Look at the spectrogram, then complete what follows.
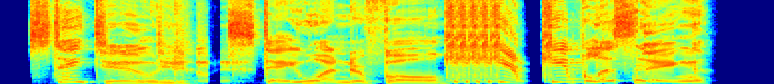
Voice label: Vocals radio voice sweeper stay tuned keep listening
